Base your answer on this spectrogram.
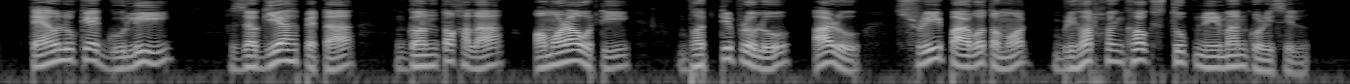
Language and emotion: Assamese, neutral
